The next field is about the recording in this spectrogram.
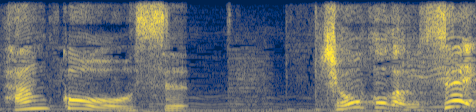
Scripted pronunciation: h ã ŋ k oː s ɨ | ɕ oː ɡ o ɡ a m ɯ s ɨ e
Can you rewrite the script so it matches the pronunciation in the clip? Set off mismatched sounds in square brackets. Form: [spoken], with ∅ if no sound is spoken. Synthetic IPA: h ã ŋ k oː s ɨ | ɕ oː [k] o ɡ a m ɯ s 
